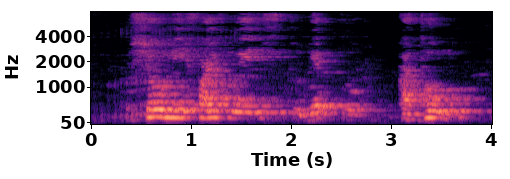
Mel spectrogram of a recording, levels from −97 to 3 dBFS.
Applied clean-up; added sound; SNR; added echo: classical method WPE with log-MMSE.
